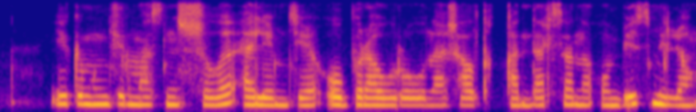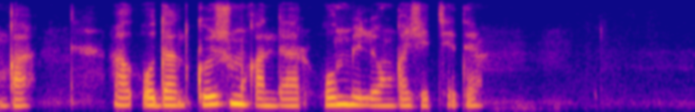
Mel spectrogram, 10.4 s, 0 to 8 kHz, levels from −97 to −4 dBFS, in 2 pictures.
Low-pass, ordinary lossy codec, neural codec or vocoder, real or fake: 7.2 kHz; Opus, 24 kbps; vocoder, 22.05 kHz, 80 mel bands, WaveNeXt; fake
